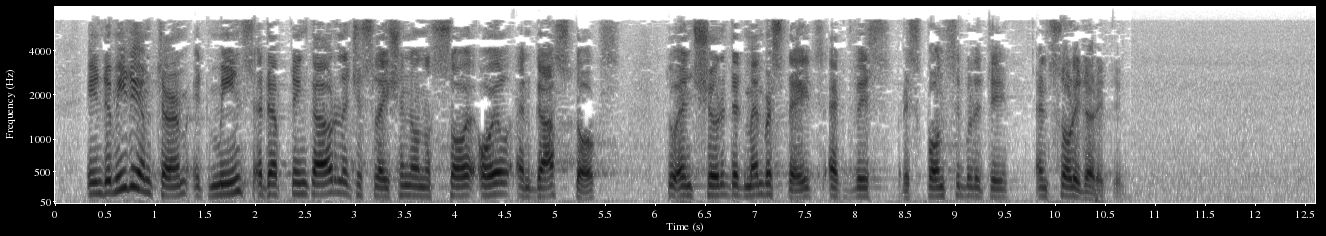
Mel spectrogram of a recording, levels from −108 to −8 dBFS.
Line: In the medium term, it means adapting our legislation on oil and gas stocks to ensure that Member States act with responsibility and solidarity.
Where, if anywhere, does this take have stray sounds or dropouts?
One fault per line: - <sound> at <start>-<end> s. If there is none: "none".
none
